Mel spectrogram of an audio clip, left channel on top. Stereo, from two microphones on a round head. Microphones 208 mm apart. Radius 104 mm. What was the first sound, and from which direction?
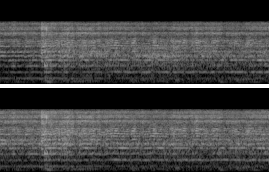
An insect, 5° right (ahead or behind).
